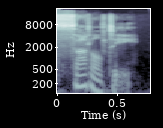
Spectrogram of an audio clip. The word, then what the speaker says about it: subtle: Remember to pronounce it without the B, subtle.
